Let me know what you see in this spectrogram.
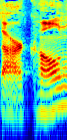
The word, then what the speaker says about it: archon: It's archon, pronounced archon, which means ruler.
